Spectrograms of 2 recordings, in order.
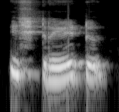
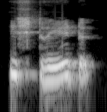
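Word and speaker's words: straight: चीज की व्याख्या करना एस टी आर स्ट्र्रा और आगे लिखा है ए आई स्ट्रे जीएसटी जीएसटी भी हमारा कोड है। अगर आपको इंग्लिश में कहीं पर जीएसटी लिखा मिले तो हम लोग जीएसटी को पढ़ते हैं ट मीनिंग क्या बनी? स्ट्रेट स्ट्रेट।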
